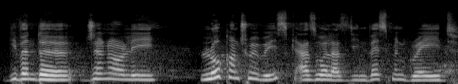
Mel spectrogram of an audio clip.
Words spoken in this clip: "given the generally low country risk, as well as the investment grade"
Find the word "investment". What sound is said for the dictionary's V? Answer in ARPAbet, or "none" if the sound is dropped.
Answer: V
